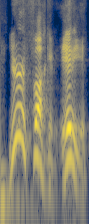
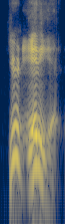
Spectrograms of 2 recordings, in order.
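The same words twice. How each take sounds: First: Louder, much higher retold taunt; in-his-face insult. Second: Said in the usual way. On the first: Manager in the customer's face, loud high insult. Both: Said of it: "I'm, like, in his face".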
